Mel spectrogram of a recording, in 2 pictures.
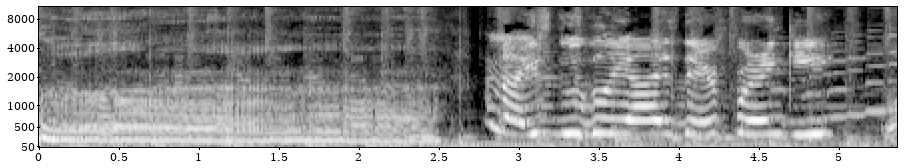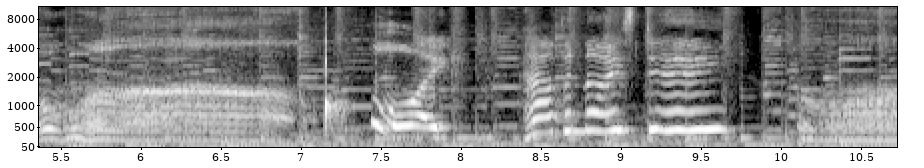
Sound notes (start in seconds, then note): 0.0 moans; 5.3 moans; 10.0 moaning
